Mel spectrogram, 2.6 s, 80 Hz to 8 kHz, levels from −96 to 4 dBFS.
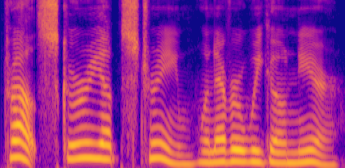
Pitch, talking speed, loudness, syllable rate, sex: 205 Hz, 185 wpm, -15 LUFS, 4.3 syllables/s, female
